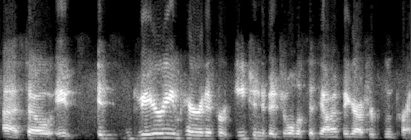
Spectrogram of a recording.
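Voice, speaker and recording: Someone with an American accent talks at a very fast pace with lively intonation over noticeable background noise. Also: woman. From US Midwest, Nebraska. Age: 30s. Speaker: lifestyle and intimacy coach. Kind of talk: casual chat.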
